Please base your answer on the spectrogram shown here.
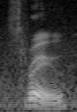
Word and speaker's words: through: example sometimes you travel through a tunnel so that's the preposition through the same letters as tough and thorough but again we have another pronunciation rule we've got an O sound at the end is derv up or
